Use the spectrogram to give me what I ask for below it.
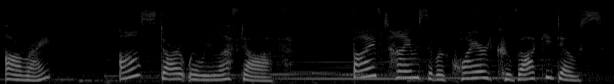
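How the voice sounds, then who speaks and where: An actress playing a composed, formal young mage examiner in a video game, speaking politely and with confidence. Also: female voice, a little high, lively intonation, music in the background. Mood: businesslike. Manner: measured, polite, instructing. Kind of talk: English video game voice acting.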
